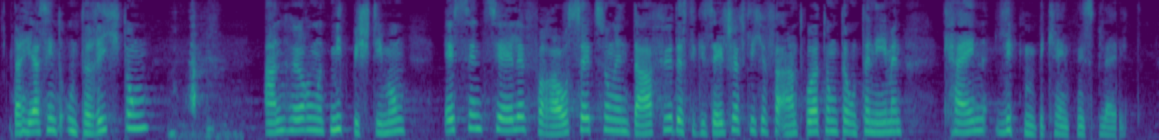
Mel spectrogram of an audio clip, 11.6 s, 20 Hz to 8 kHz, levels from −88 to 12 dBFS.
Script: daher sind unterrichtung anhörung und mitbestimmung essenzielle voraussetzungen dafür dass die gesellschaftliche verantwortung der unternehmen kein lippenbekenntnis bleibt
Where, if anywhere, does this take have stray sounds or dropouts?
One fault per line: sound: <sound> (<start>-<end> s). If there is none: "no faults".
sound: laugh (1.7-2.5 s)
sound: dropout (11.2-11.2 s)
